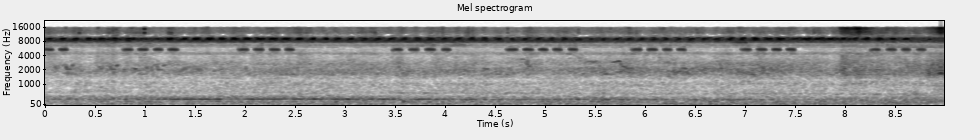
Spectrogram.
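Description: Outdoor ambience: a steady high insect buzz with short groups of three or four high chirps repeating about once a second, over a low rumble. A faint low hum runs through the first few seconds.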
